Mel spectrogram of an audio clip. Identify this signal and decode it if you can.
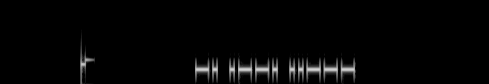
Morse code, heard as a keyed tone, about 28 wpm, 700 Hz. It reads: NP2
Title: USA Call Sign Prefixes - 28wpm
